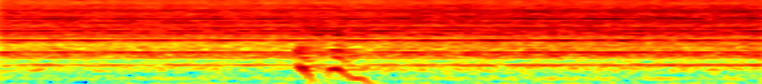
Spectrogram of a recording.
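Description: A meat grinder steadily whirs through venison on a second grind for deer sausage, a continuous motorized hum with a faint brief clunk partway through.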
